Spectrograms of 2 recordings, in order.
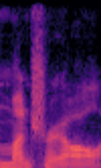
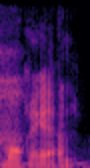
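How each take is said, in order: First: The name is said with an English pronunciation. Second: The name is said with a French pronunciation. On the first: "which we call Montreal" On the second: "Unless I'm speaking French, in which case I'll call it Montréal"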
